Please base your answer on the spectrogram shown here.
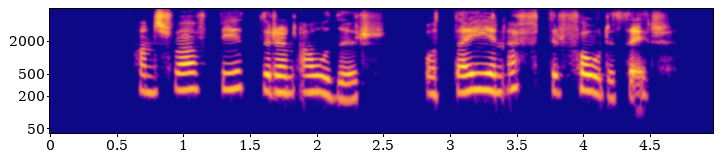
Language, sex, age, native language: Icelandic, female, 20-29, Icelandic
